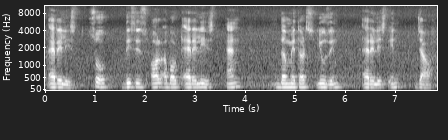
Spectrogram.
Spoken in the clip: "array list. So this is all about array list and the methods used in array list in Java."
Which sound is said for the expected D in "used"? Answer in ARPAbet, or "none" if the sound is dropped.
none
